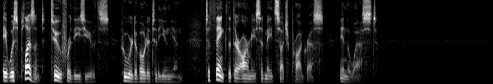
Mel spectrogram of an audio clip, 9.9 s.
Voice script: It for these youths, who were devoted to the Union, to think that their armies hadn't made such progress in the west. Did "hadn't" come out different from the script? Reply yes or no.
yes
